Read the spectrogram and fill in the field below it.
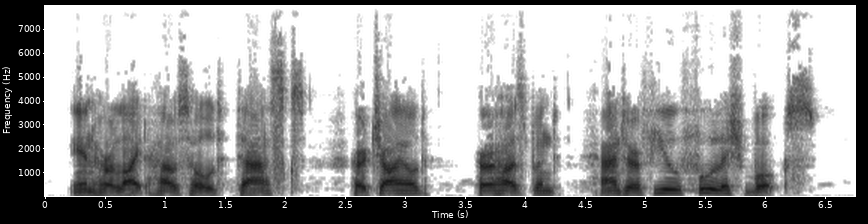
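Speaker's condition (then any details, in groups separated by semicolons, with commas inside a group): No condition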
